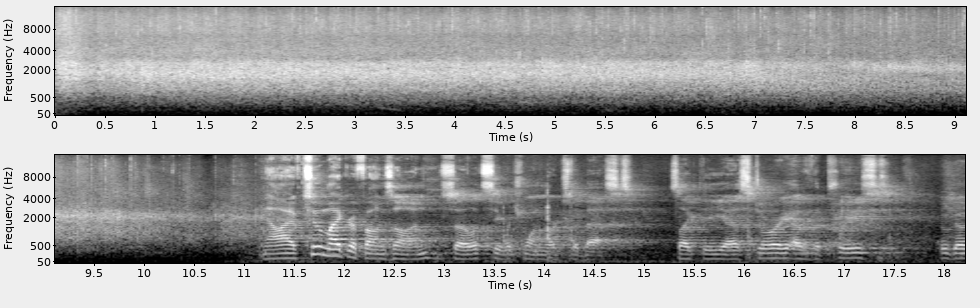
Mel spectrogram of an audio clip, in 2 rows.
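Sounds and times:
audience applause welcoming Father Jim Martin: 0:00.0 - 0:11.5
speech: 0:11.2 - 0:18.1.

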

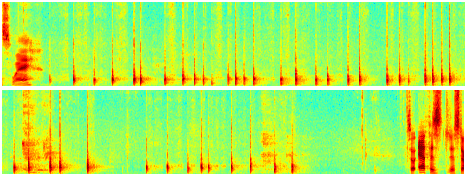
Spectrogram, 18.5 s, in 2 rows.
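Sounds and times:
speech: 0:00.0 - 0:00.8, 0:17.4 - 0:18.4
writing on a board during a lecture: 0:01.0 - 0:11.3, 0:12.2 - 0:15.2.

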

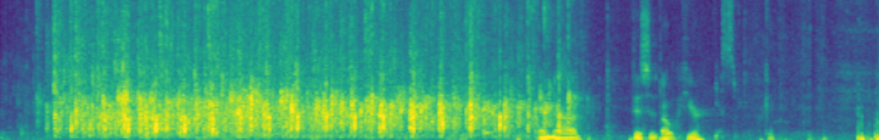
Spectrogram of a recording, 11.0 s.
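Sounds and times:
audience applause: 0:00.4 - 0:07.4
speech: 0:06.7 - 0:09.8.

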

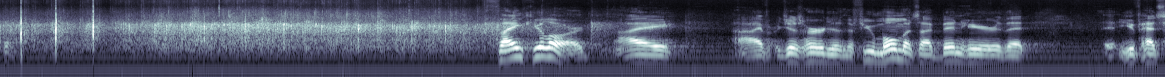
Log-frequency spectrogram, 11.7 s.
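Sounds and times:
audience applause: 0:00.0 - 0:06.7
speech: 0:05.0 - 0:10.4, 0:11.0 - 0:11.6.

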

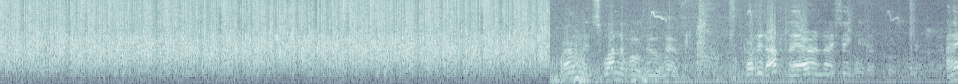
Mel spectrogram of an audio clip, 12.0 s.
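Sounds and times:
audience applause: 0:00.0 - 0:06.9
speech: 0:07.1 - 0:11.9.

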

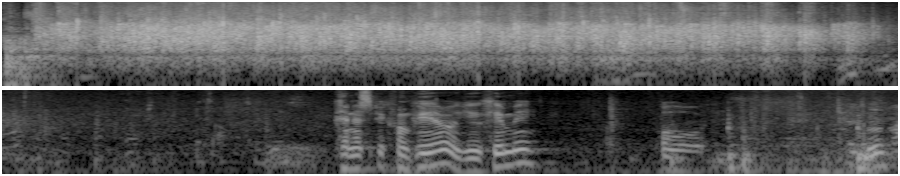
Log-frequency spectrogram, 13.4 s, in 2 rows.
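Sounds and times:
audience applause welcoming two speakers: 0:00.0 - 0:06.8
speech: 0:09.3 - 0:10.8.

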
